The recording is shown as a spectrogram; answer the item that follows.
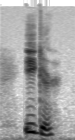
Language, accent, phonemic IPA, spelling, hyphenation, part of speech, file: English, US, /ˈiɡɚ/, eager, ea‧ger, adjective / verb / noun, En-us-eager.ogg
- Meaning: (adjective) 1. Desirous; keen to do or obtain something 2. Not employing lazy evaluation; calculating results immediately, rather than deferring calculation until they are required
